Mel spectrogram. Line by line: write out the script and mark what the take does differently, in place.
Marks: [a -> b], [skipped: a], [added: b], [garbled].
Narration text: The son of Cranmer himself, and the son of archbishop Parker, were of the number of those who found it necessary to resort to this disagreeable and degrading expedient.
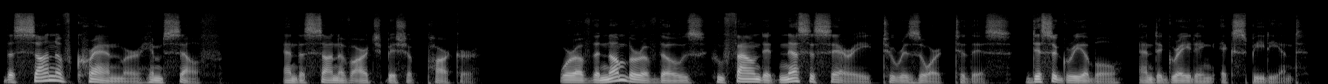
The son of Cranmer himself, and the son of archbishop Parker, were of the number of those who found it necessary to resort to this disagreeable and degrading expedient.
